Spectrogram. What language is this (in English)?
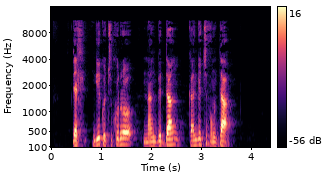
South Giziga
